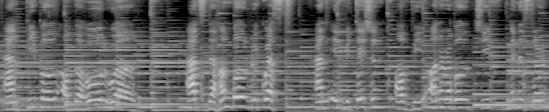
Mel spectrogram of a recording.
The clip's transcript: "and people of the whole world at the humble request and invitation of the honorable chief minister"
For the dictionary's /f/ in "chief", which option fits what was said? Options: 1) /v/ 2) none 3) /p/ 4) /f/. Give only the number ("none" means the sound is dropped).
4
